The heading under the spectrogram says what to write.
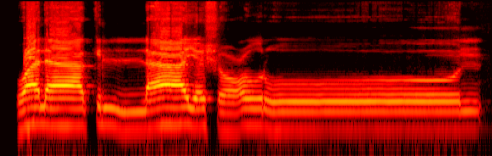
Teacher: یہاں پر جب ہم وقف کریں گے تو نون کو ہم ساکن کر دیں گے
